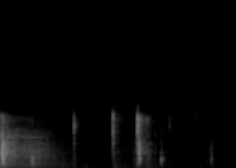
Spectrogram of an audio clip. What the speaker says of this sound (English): hit J on your keyboard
